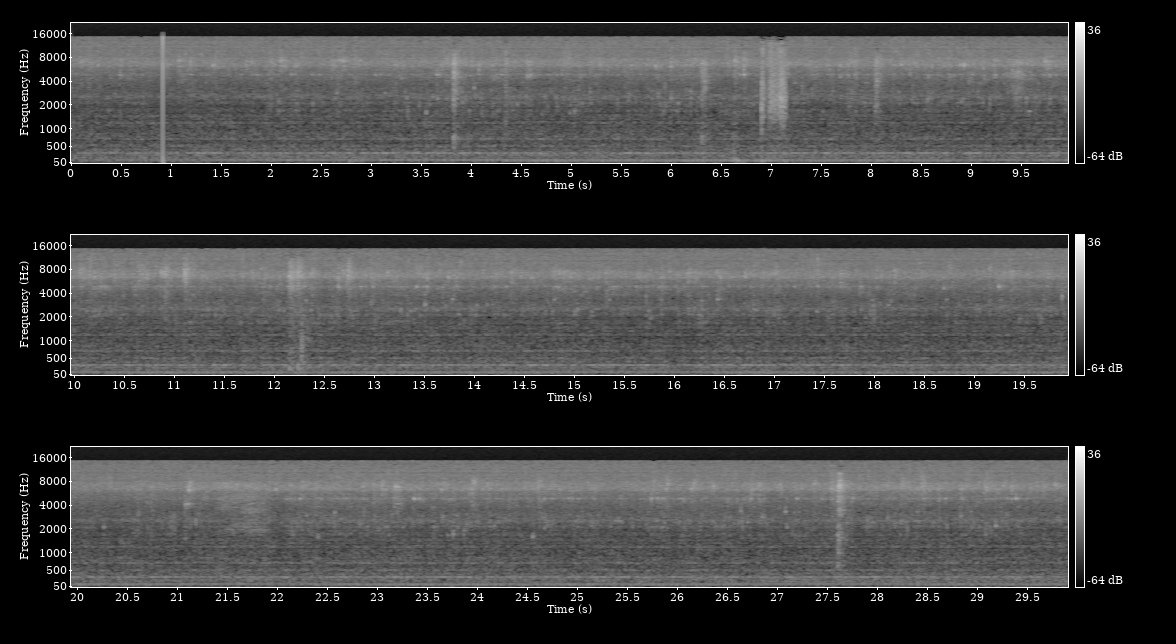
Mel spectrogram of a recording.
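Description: Reef aquarium equipment running: a steady trickle and splash of circulating water over a constant low pump hum, with a few faint clicks.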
